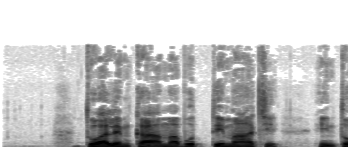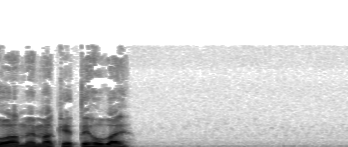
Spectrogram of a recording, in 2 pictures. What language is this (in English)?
Yaqui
